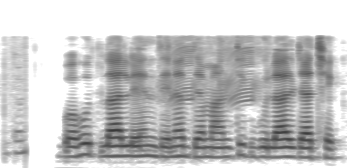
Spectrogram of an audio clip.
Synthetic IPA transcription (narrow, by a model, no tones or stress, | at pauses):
bəɦut̪lalːend̪enət̪̚d͡ʒəmant̪ikbulald͡ʒat͡ʃʰek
